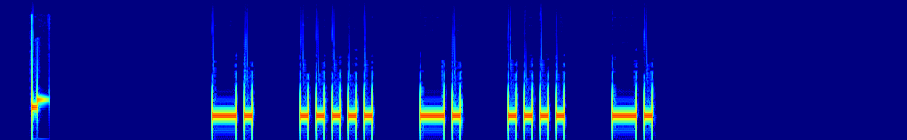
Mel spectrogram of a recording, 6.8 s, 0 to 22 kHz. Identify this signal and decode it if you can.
Morse code, heard as a keyed tone, about 20 wpm, spaced as for 14 wpm, 700 Hz. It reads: N5NHN
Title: 219 Lesson 35g - Number 0 - Call Signs 20wpm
